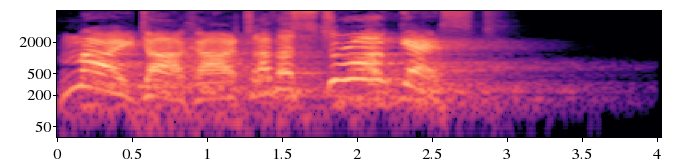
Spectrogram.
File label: vox emote; smite; ra; voicepack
